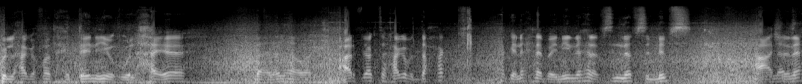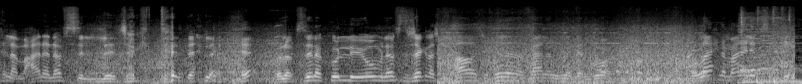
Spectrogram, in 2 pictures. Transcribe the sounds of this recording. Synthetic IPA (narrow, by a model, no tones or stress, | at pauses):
kolːħaːɡæfæːt̪ˤeħet̪ːæːniwelħajæː | baʔlʔænhæwɑɾˤd̪iʕɑ̰ɾˤfiʔɑk̚t̪ɑɾˤħaːɡæbet̪̚d̪aħːækħakʔenːʔeħnæbæjniːnʔeħnænæfsiːnnæfselːebs | ʕa̰ʃæːnʔeħnæmaʕaːnænæfselʃæɡet̪ːæːt̪ʔeħnæwelæbsenækolːjoːmnæfseʃ̬ːæklʕaʃæʔæːʃofenæfeʕlænʔeæɡɑɾˤɡoːʕa | wɑlˤːɑːʔeħnæmaʕaːnælebsd̪iː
